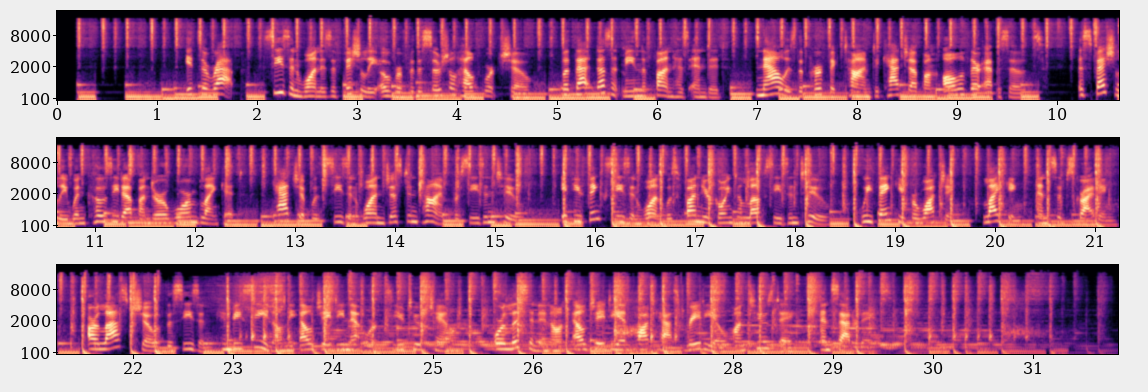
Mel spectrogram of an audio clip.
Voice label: commercial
